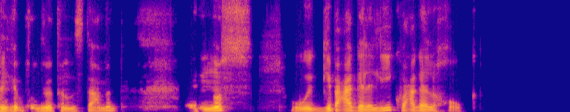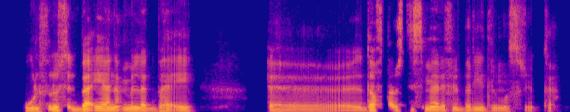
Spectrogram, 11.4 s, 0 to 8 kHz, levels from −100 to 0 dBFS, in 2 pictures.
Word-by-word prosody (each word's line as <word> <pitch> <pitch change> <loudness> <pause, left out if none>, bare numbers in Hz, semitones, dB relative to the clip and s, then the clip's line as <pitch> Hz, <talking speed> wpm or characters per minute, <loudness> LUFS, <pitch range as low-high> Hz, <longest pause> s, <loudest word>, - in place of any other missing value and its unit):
هنجيب 95 -3 +4
كمبيوتر 110 0 +1
مستعمل 100 +7 -2 0.9
النُص 125 +9 +4 0.4
وتجيب 100 +4 +2
عَجَلة 120 -6 +4
ليك 160 - 0
وعجلة 120 0 +3
لأخوك." 90 -3 -7 1.1
والفلوس 105 +5 0
الباقية 130 +7 +4
نعمل 110 +1 +2
لك 105 - +2
بيها 105 +3 -4
إيه، 100 0 -2 0.7
آآ 85 -1 -6
دفتر - - 0
استثماري 100 0 -1
في - - -16
البريد 95 0 -4
المصري - - -9
وبتاع. - - -16
100 Hz, 115 wpm, -22 LUFS, 95-115 Hz, 1.1 s, هنجيب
